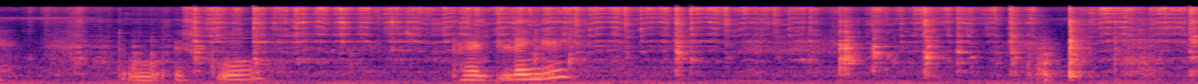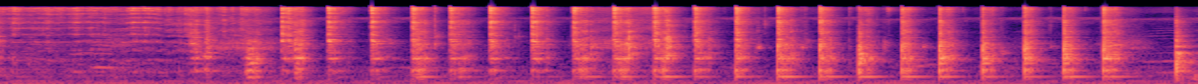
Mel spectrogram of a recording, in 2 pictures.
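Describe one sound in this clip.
A knife beats an egg against a ceramic bowl with rapid clinking taps.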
